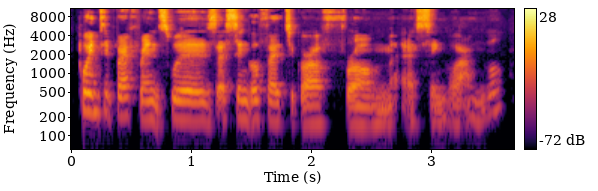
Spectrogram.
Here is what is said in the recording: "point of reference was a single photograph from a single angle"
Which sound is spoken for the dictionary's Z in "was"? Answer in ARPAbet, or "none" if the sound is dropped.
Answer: Z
